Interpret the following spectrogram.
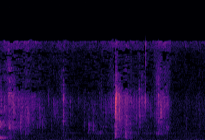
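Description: Hands kneading soft, buttery croissant dough on a marble counter: faint sticky sounds of dough being pressed and gathered as the butter is worked in, with one short, sharper sound a little over a second in.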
